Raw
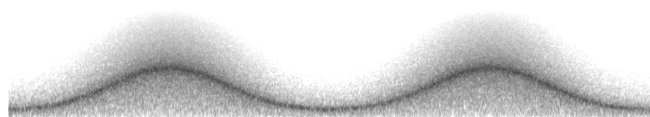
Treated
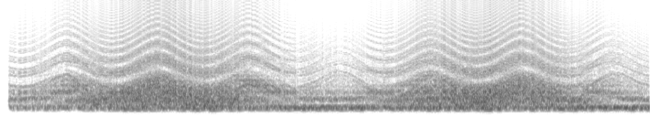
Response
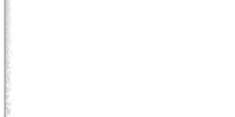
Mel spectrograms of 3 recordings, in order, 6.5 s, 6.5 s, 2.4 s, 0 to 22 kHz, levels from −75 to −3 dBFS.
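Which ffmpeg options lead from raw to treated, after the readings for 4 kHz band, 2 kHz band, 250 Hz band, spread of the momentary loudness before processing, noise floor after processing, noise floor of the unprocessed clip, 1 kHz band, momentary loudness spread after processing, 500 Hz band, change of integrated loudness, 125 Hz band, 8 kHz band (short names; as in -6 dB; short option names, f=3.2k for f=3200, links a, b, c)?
-6.0 dB, -16.0 dB, +2.5 dB, 17 LU, -40 dBFS, -41 dBFS, -3.5 dB, 8 LU, +1.0 dB, -8.5 dB, n/a, +1.0 dB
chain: -filter_complex "[0:a]lowpass=f=8.7k:w=0.5412,lowpass=f=8.7k:w=1.3066,afftfilt=real='re*lt(hypot(re,im),0.0447)':imag='im*lt(hypot(re,im),0.0447)':win_size=1024:overlap=0.75,asubboost=boost=4:cutoff=100,aecho=1:1:3.3:0.75,acrossover=split=2000[a][b];[a]volume=35.5dB,asoftclip=hard,volume=-35.5dB[c];[b]flanger=delay=18:depth=2.1:speed=0.78[d];[c][d]amix=inputs=2:normalize=0,acrusher=samples=29:mix=1:aa=0.000001:lfo=1:lforange=17.4:lforate=1.1,afreqshift=180,asplit=2[e][f];[f]aecho=0:1:159:0.335[g];[e][g]amix=inputs=2:normalize=0,volume=8.5dB"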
